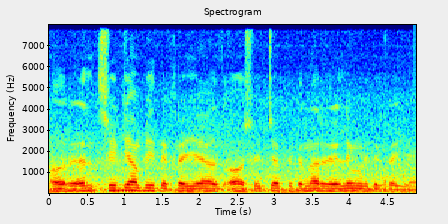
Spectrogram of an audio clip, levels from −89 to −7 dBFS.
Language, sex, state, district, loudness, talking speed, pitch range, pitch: Hindi, male, Rajasthan, Bikaner, -15 LUFS, 195 wpm, 110-120 Hz, 115 Hz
